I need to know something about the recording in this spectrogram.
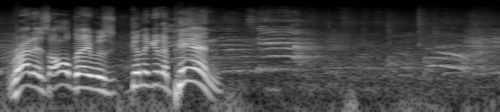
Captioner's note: crowd cheers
